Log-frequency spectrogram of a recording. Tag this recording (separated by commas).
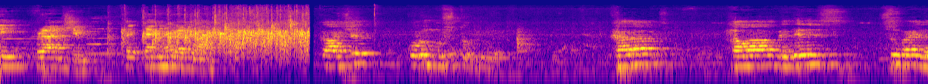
Speech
